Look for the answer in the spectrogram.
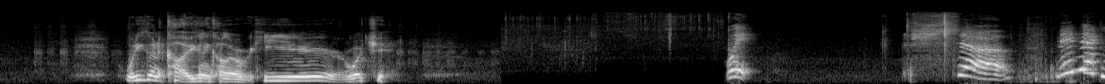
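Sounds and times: marker scratching on paper: 0:04.6 - 0:06.2.

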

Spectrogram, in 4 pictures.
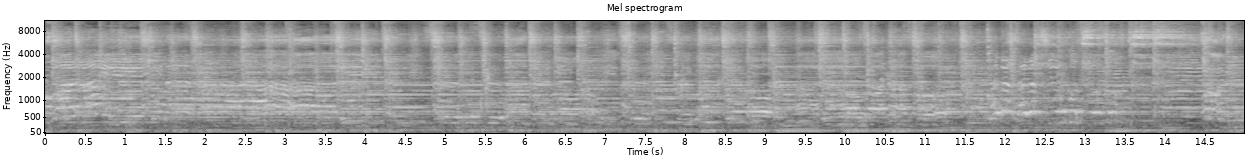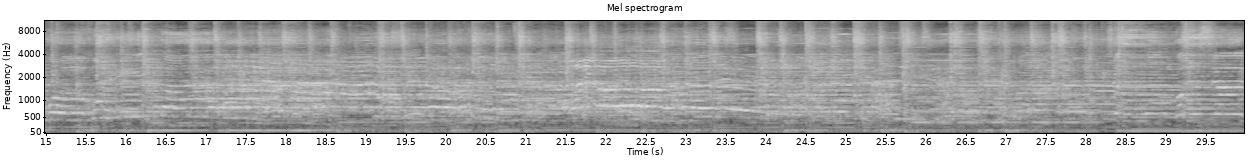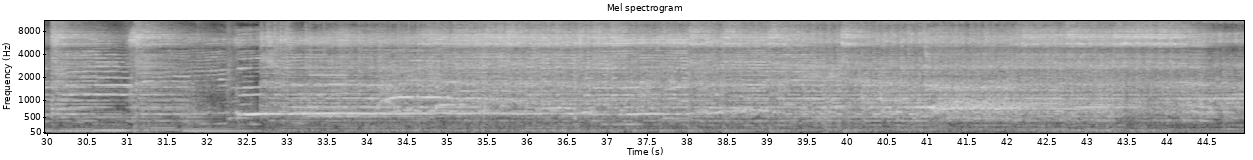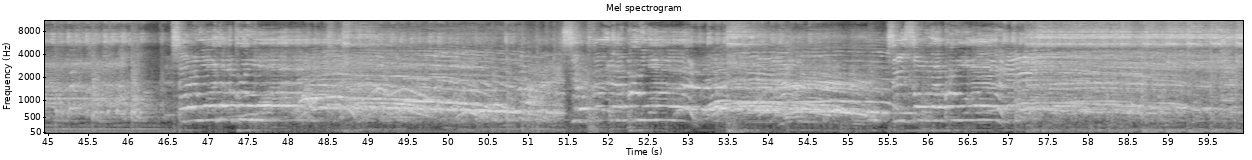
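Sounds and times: maracas shaking: 0:00.0 - 0:46.8, 0:48.2 - 0:59.9
small live band playing: 0:00.0 - 0:59.9
audience whooping: 0:16.0 - 0:28.6, 0:32.6 - 0:46.7, 0:47.3 - 0:59.9
shaken maracas: 0:32.3 - 0:46.6, 0:48.2 - 0:52.1, 0:52.8 - 0:55.6, 0:56.8 - 0:59.9.

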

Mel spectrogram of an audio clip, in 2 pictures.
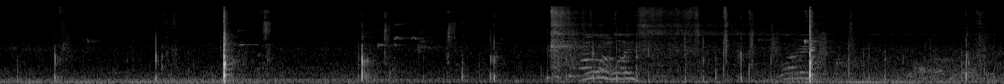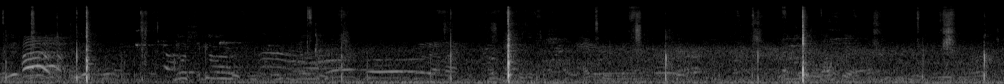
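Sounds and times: tennis ball bouncing: 0:00.5 - 0:02.9, 0:03.6 - 0:05.2, 0:06.9 - 0:12.0, 0:14.4 - 0:18.4
tennis racket hitting ball: 0:02.2 - 0:02.8, 0:06.9 - 0:08.5, 0:09.6 - 0:11.1, 0:14.4 - 0:15.5, 0:17.4 - 0:18.4.

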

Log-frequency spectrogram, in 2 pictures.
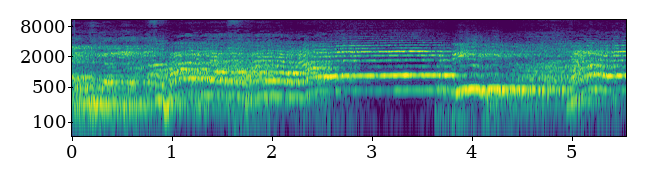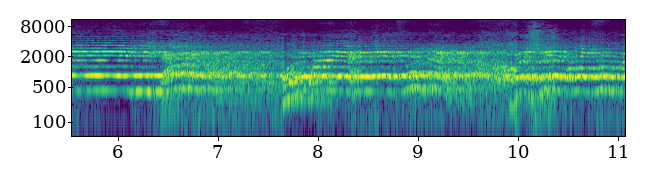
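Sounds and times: man chanting through a microphone: 0:00.0 - 0:11.0.

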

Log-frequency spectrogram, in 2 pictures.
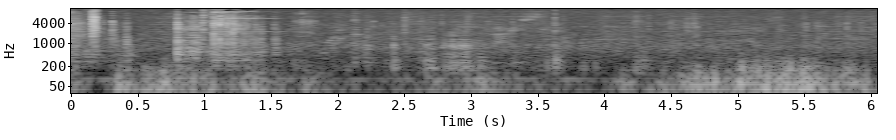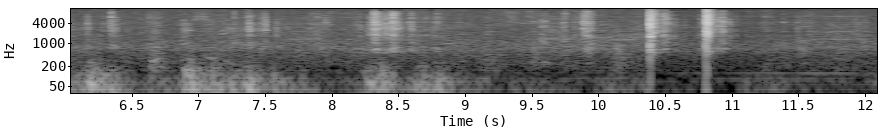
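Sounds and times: metal parts clicking and clattering: 0:00.0 - 0:03.0, 0:07.2 - 0:08.9, 0:09.6 - 0:11.6.

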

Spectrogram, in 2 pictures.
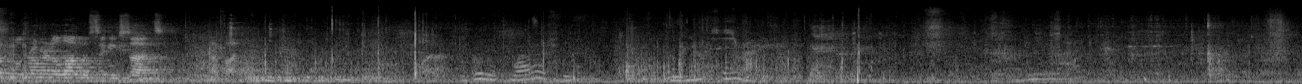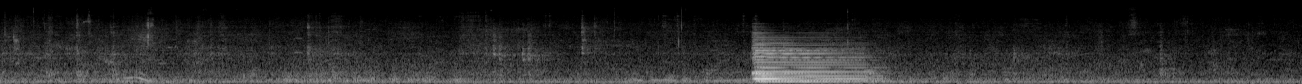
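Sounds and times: faint hall noise: 0:00.0 - 0:26.0
piano note ringing: 0:20.6 - 0:22.2.

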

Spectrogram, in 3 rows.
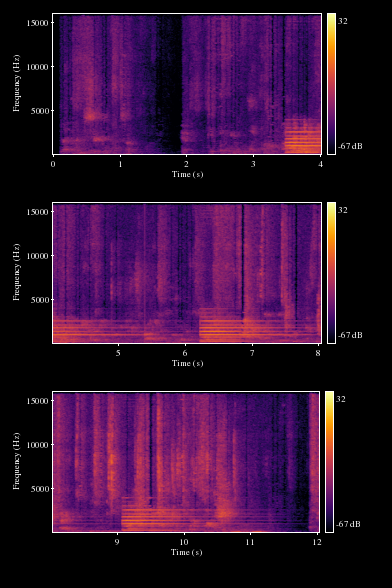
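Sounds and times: bell tolling: 0:03.5 - 0:11.4.

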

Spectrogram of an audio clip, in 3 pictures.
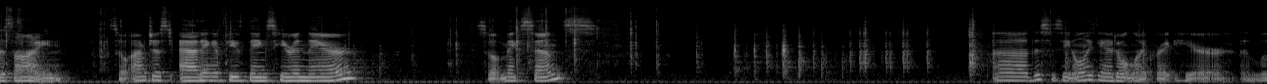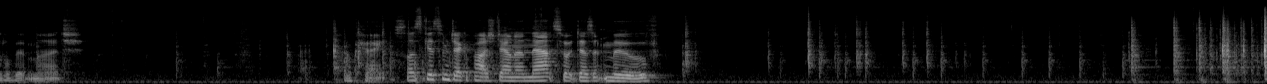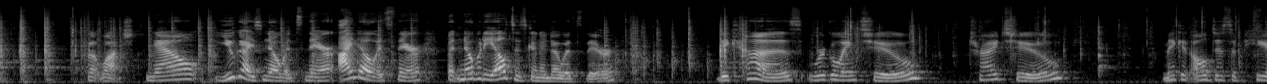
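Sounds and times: paper crackling and tapping: 0:00.0 - 0:11.7, 0:13.5 - 0:38.0
paintbrush ticking and tapping: 0:19.5 - 0:29.6, 0:31.3 - 0:38.0.

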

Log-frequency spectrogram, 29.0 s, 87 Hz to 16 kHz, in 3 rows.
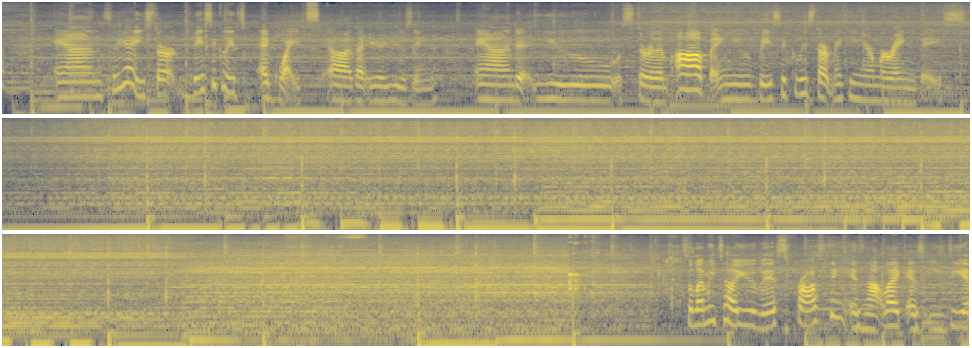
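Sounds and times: background music: 0:00.0 - 0:29.0
stand mixer whisk whining: 0:00.0 - 0:29.0.

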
